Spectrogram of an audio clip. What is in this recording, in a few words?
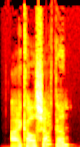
take auto shotgun, teen girl, survivor voice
